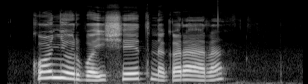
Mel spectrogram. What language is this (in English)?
Kalenjin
